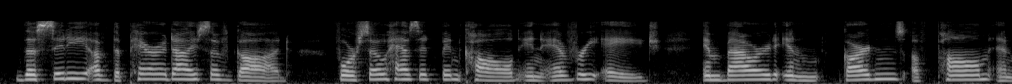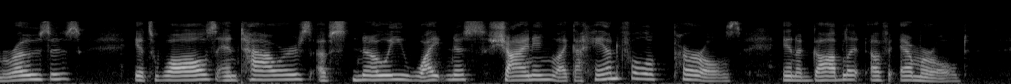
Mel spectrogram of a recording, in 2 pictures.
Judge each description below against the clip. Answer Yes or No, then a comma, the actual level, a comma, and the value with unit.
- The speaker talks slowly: Yes, slow, 120 wpm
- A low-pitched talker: No, high, 210 Hz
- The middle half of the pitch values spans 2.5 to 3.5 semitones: Yes, average, 3.2 semitones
